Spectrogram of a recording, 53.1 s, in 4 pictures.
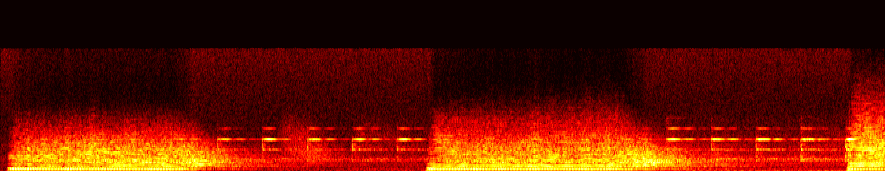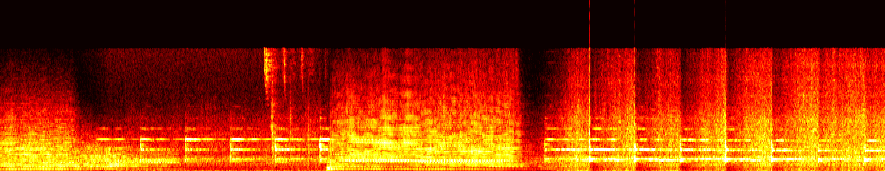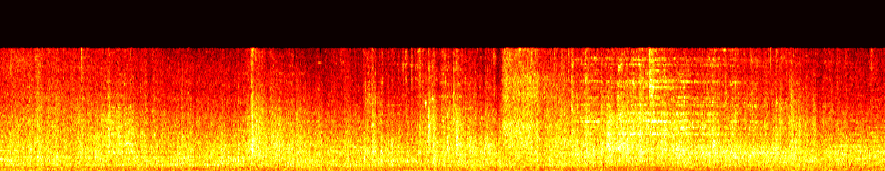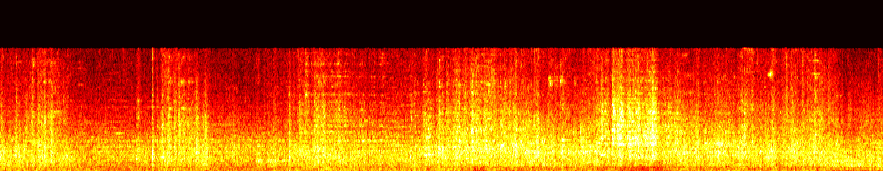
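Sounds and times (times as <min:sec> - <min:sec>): train horn blast: 0:00.0 - 0:03.8, 0:06.4 - 0:10.4, 0:12.7 - 0:16.0, 0:18.1 - 0:22.0, 0:52.1 - 0:53.0
freight cars rumbling and clattering: 0:21.8 - 0:52.4.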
